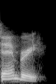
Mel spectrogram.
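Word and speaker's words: Hanbury: My surname rhymes with a fruit. That's an interesting last clue. No guesses, boys. I would It It doesn't rhyme with orange cuz nothing rhymes with orange. It rhymes with cranberry.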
